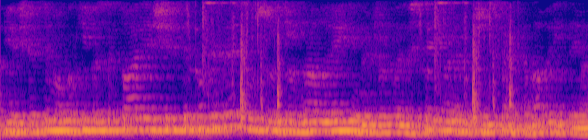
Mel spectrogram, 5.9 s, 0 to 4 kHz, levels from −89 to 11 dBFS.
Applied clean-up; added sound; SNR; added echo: none; Shatter; 18 dB; reverberation time 1.1 s.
